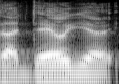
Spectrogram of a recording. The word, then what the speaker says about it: Idalia: Because Idalia rhymes with Vidalia.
